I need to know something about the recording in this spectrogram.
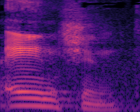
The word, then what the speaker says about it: ancient: اول ما تلاقي الفاولز دي حرف السي معاها التو فاولز ورا بعض اعرف ان السي دي تتنطق دايما ش، دي اسمها ancient ancient Egyptians ancient ancient.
